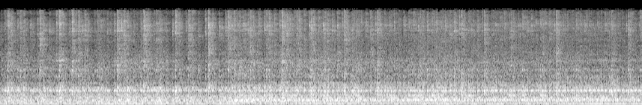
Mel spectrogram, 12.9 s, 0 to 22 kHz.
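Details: 1995 Harley-Davidson Heritage, first run after rebuild with Screaming Eagle heads, bored cylinders, Wiseco pistons, Woods WH6H cam, Daytona Twin Tech ignition, Mikuni 42 carb: steady, even V-twin idle with deep lumpy beat, no knocks; normal idle.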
